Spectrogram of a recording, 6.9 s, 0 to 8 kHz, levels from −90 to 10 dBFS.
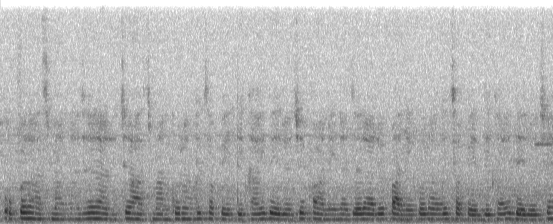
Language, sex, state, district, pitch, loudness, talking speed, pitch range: Rajasthani, female, Rajasthan, Nagaur, 190 Hz, -17 LUFS, 225 wpm, 180-195 Hz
